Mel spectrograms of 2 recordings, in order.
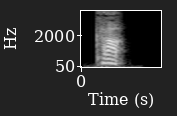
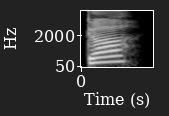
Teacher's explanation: The sound shifts from light K to voiced G.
